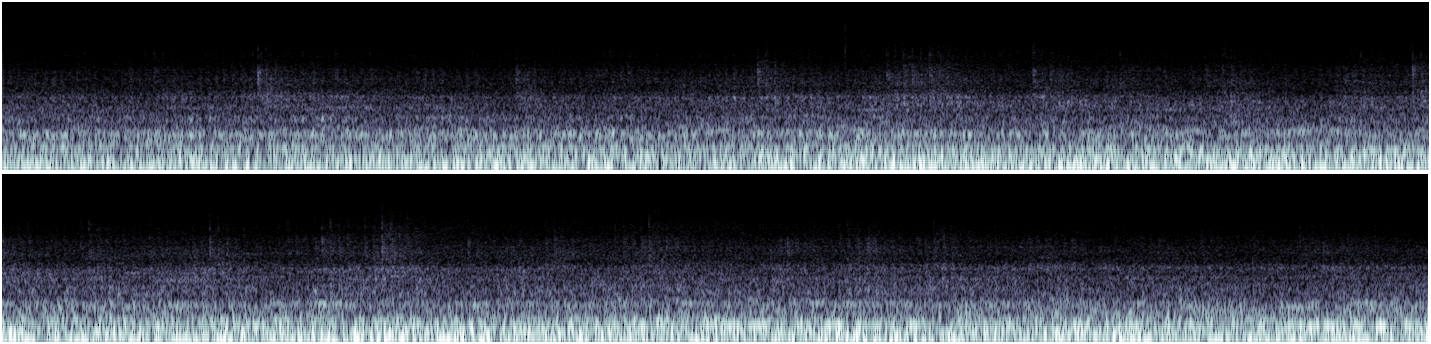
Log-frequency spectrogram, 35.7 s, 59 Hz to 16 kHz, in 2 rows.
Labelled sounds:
3.0	3.6	vessel noise, 0.59 to 5.2 kHz

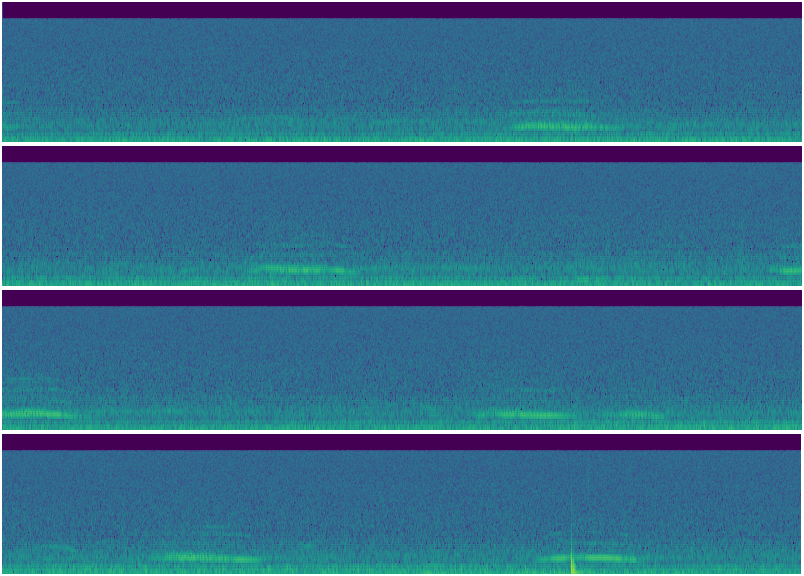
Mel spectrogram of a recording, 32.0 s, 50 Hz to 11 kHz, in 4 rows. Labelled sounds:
16.0	16.3	humpback whale, 1.2 to 1.4 kHz

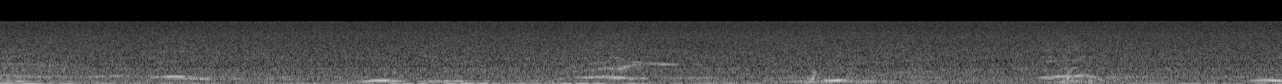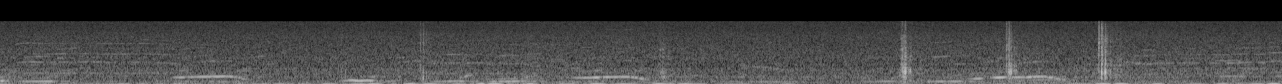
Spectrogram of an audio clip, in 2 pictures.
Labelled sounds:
6.0	6.8	humpback whale, 0.80 to 1.1 kHz
13.0	13.4	humpback whale, 0.99 to 2.8 kHz
20.2	20.6	humpback whale, 0.80 to 0.96 kHz
23.0	23.3	humpback whale, 0.96 to 1.1 kHz
24.1	24.4	humpback whale, 0.93 to 1.1 kHz

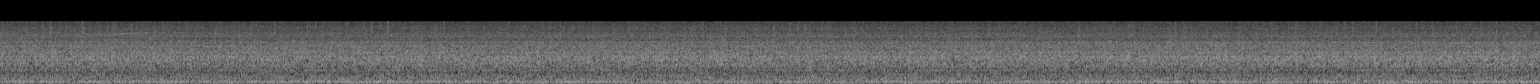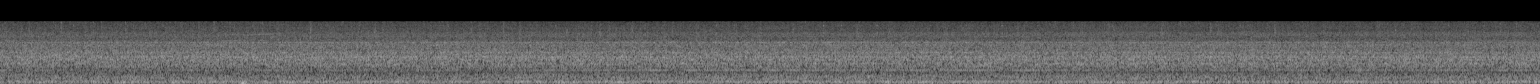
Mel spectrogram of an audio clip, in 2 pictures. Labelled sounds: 1.1	1.5	killer whale, southern resident, 4.1 to 4.4 kHz

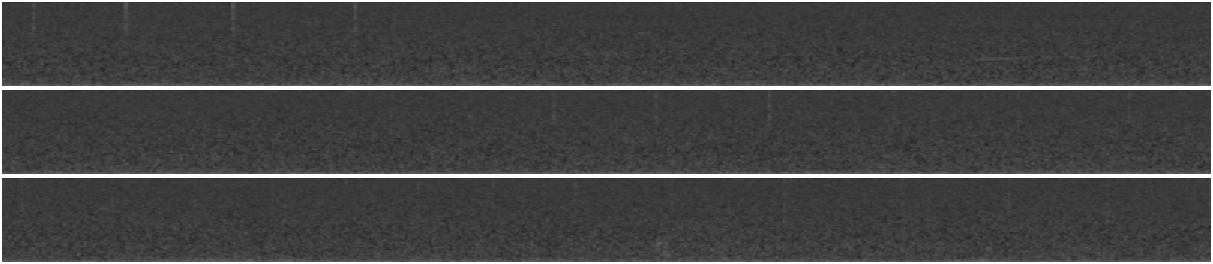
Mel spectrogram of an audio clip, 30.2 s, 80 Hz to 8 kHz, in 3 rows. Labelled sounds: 8.1	8.4	killer whale, northern resident, 0.99 to 1.1 kHz

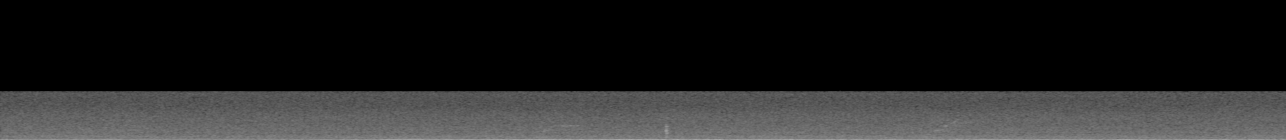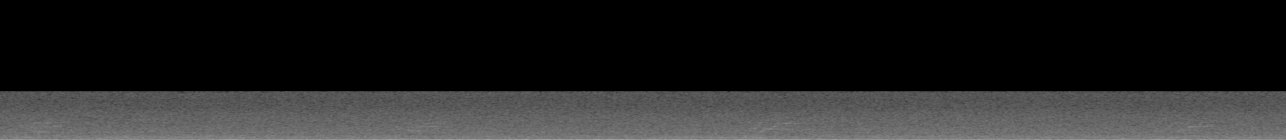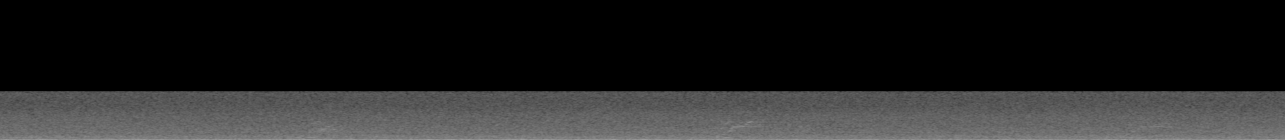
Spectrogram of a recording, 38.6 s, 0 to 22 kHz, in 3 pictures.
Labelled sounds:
5.5	5.8	humpback whale, 2.2 to 2.4 kHz

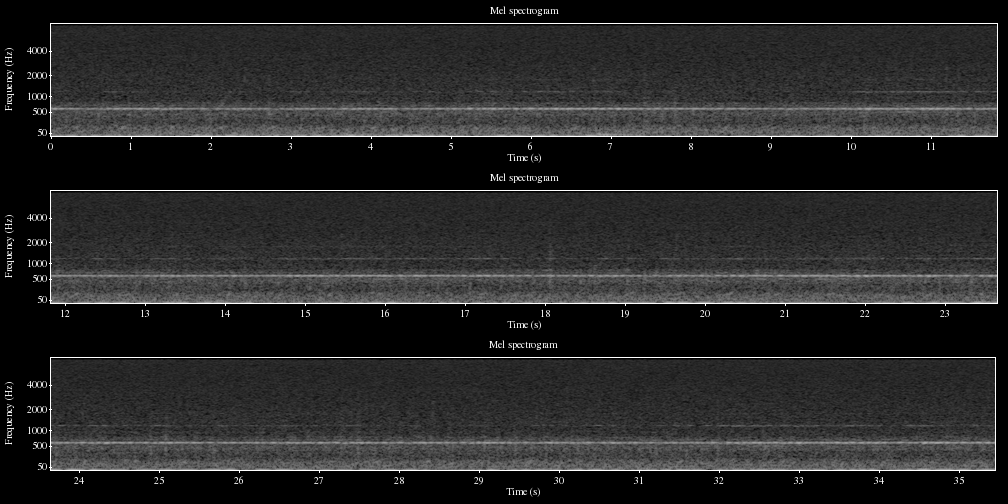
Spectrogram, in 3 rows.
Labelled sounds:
10.0	10.3	vessel noise, 1.1 to 1.2 kHz

